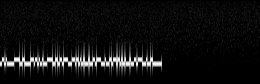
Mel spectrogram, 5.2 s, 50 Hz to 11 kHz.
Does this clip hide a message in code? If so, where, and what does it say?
Yes: RTTY (45.45 baud, 170 Hz shift) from 0.0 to 3.2 s, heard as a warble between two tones, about 930 Hz centre. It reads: … 589 797 797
